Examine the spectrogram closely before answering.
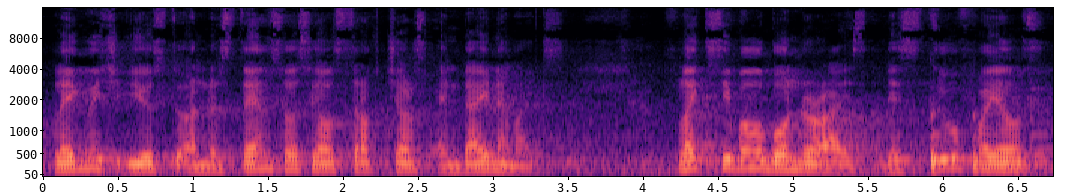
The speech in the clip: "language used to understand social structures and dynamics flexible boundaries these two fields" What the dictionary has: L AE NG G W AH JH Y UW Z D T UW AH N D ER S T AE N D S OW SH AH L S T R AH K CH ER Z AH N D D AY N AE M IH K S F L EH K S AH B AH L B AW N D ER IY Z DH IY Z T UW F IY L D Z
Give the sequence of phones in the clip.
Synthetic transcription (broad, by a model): L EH NG G W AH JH Y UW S T UW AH N D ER S T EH N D S OW S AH L S T R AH K CH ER S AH N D D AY N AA M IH K S F L EH K S AH B AH L B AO N D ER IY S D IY S T UW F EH L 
